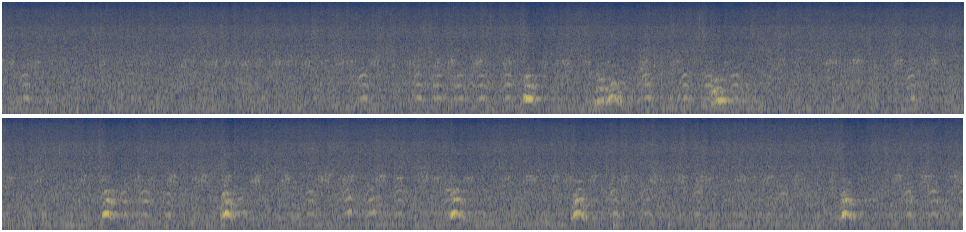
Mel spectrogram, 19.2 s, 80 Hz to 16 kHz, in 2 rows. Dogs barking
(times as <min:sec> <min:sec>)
0:00.1 0:00.6, 0:03.4 0:07.9, 0:08.5 0:09.7, 0:10.5 0:19.2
